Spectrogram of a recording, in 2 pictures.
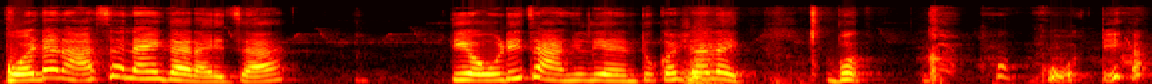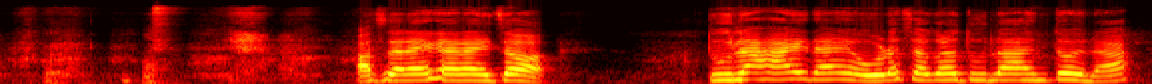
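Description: A woman's voice: sits high, normal speed. A woman hosting a pet channel, talking to her dog and cat in a coaxing, scolding pet-talk voice. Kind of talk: talking to her pets on camera.

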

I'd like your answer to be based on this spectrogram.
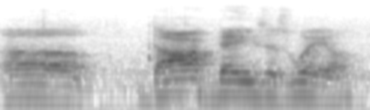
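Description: Male interviewer, casual questioning, bright voice, roomy sound with faint noise. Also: medium pitch, steady tone, very slow. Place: living room, indoors. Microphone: camera in the room. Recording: echoey room, faint noise.

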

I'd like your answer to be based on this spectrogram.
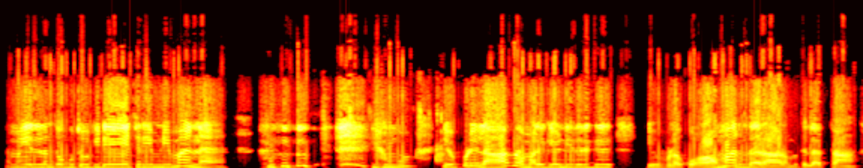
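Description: A woman voicing a cheerful village man just back from fishing in a cartoon, chatting in a relaxed, self-amused way. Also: sits high. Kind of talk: cartoon voice acting.

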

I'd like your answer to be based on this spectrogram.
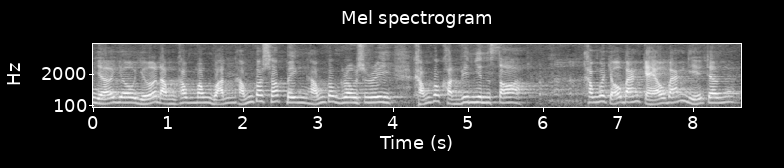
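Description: A Vietnam-born male Buddhist monk in his forties gives a dharma talk in a folksy, humorous way, slipping in English words. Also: high voice. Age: 40s. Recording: dull, echoey hall sound.

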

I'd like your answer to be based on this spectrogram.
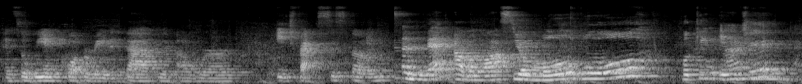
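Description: A woman's voice: mid-range voice, slow pace, recorded from a distance. A middle-aged woman giving an enthusiastic, informal walking tour as a business owner, her voice echoing in a big warehouse space. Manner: enthusiastic, presenting on her feet while walking. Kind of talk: informal walk-through video tour narration. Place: large indoor warehouse and open office. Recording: echoey warehouse, voice away from mic.

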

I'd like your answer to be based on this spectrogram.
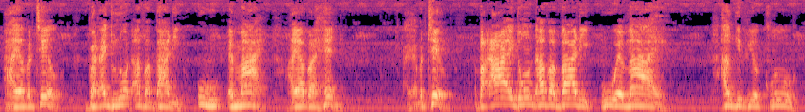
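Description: Animated, high-voiced male storyteller. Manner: theatrical, repeats questions, drawn-out emphasis. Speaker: storyteller and channel host. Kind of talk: interactive storytelling, posing riddles to children. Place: indoor room with brick wall backdrop.

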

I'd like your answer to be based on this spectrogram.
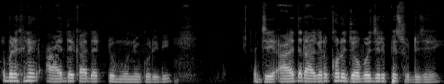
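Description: A man teaching Quran reading, slowly spelling out syllables and chanting short recited phrases in a patient classroom manner. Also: mid-range voice, mellow, no echo. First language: Bengali. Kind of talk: tajweed lesson, spelling out and reciting verses.

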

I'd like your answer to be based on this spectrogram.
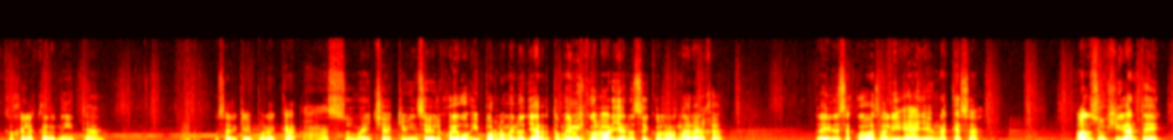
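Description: A man's voice: sits high, vocal fry. A man chatting casually to viewers while playing a game, talking to himself and to creatures on screen. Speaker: gaming channel host. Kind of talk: casual gameplay commentary.

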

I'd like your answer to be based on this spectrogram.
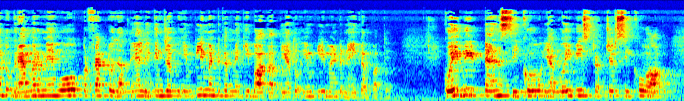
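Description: A man's voice: high voice, darkish tone, far from the mic. A man coaching students for a speaking test, direct and familiar, repeating key words for emphasis. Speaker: IELTS speaking teacher. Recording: echoey room, voice from away from the mic.

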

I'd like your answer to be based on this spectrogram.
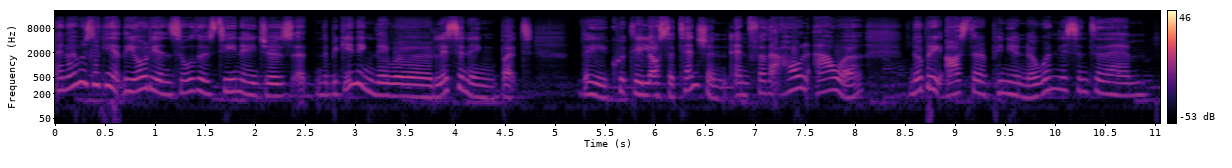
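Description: A woman with a mid-range voice interprets a panel discussion live. She stays steady but halts a little, restarting phrases as she keeps pace with each speaker.

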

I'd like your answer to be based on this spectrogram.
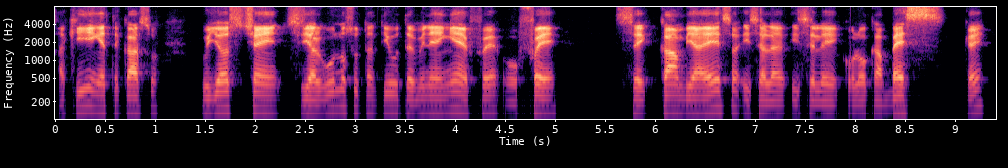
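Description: A male English teacher with a Latin American Spanish accent walks a class through plural rules, switching between English and Spanish. He speaks slowly and spells out letters one at a time. His voice is smooth and resonant and sits close and dry on the mic. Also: medium pitch, sharp tone, dry recording. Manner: explains each rule in English then repeats it in Spanish, checking with "¿ok?" and "¿ya?"; slow, drawn-out spelling of letters and example words. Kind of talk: bilingual classroom lesson.

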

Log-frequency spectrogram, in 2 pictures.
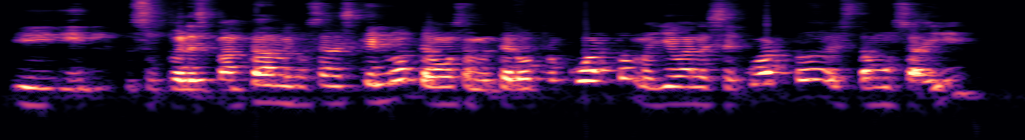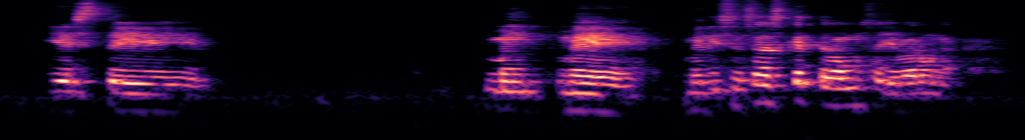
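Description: A man's voice: fairly high pitch, a little fast, a little hiss or hum. A man with a Mexican accent gives a personal account in an interview, acting out the conversations he remembers. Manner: animated storytelling, acts out the dialogue he recalls. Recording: roomy echo, distant mic, faint ambience.

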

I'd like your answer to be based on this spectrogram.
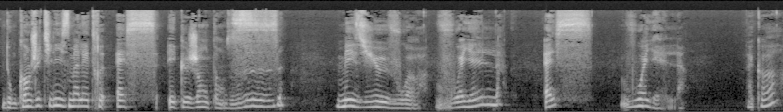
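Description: Teacher, female, recorded home lesson for children: slow, mellow, slightly husky delivery, sounds drawn out. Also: mid-range voice, lively intonation. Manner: slow, clearly articulated, stretches out sounds. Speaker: primary school teacher. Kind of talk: recorded reading lesson for young pupils.

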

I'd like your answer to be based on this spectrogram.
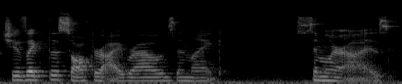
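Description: A woman's voice: on the low side, fairly even intonation, unhurried, vocal fry, fairly bright tone, roomy sound, a little hiss or hum. A woman in her twenties hosting a casual livestream, answering comments in a laid-back, chatty way with frequent swearing, recorded on a phone at arm's length in a plain room. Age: 20s. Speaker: livestream host. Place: large plain room indoors. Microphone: phone camera at arm's length.

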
